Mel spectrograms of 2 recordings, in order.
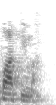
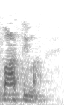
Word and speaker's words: Fatima: He says, Karisa, please teach me how must I take the name Fatima. And I have to pronounce the ta properly. I can't just say Fati.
